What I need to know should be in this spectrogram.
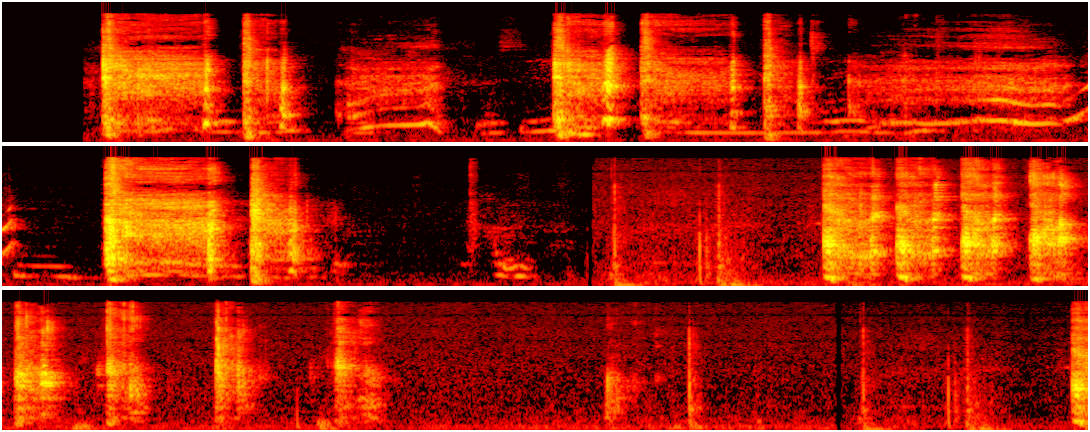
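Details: A child coughs in rapid runs with high, drawn-in whooping or squeaking breaths between fits; whooping cough (pertussis).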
